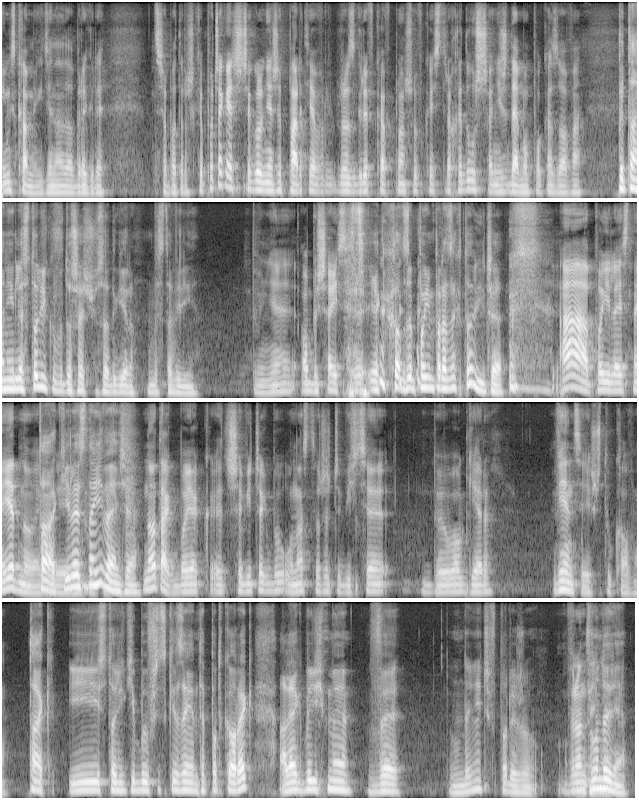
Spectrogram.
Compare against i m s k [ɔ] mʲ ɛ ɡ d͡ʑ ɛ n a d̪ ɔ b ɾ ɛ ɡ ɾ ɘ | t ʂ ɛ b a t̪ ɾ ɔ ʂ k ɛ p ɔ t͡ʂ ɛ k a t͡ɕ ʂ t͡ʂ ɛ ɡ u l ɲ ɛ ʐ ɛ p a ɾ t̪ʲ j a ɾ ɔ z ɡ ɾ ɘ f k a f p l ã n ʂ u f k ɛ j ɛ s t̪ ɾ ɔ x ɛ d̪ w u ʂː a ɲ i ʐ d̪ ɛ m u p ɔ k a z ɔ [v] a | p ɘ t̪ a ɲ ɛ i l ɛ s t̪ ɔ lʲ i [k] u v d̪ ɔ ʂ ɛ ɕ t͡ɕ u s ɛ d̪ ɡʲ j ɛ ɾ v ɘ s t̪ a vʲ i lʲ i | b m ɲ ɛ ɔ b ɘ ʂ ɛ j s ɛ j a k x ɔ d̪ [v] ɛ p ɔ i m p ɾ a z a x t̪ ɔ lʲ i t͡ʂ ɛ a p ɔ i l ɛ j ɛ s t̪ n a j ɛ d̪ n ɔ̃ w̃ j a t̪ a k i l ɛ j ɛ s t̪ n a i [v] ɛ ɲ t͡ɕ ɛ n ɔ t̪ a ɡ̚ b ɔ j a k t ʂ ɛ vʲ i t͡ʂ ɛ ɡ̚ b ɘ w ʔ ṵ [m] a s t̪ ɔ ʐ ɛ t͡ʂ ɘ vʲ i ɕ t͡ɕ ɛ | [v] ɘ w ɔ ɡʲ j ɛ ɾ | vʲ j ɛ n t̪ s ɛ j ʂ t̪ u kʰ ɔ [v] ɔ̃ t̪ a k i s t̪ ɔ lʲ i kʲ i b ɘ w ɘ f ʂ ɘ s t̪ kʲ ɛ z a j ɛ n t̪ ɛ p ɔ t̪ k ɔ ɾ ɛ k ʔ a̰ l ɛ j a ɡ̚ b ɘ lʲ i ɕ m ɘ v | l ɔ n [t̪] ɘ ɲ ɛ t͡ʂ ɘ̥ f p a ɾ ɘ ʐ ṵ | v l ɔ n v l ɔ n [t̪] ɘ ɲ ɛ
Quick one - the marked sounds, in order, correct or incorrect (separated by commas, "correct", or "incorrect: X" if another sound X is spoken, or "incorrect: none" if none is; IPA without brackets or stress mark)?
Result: correct, correct, correct, incorrect: z, correct, incorrect: n, incorrect: b, correct, incorrect: d̪, incorrect: d̪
